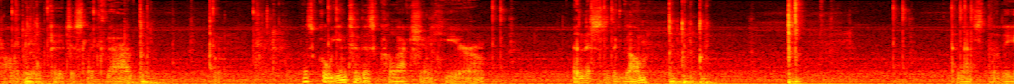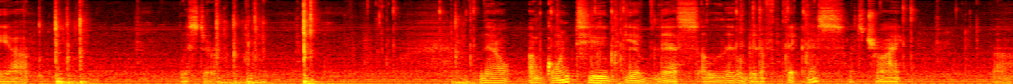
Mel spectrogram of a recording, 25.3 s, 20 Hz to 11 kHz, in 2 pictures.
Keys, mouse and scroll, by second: 0.4 alt+a, 0.6 middle click, 1.8 ctrl+s, 2.4-2.7 scroll down 1, 2.7 middle click, 4.1 click, 4.5-4.9 scroll down 4, 5.2-5.7 scroll down 7, 6.2 click, 7.4 click, 7.6 click, 11.1 click, 11.9 click, 12.1 click, 17.6 middle click, 18.4 alt+a, 18.6 middle click, 20.1 shift+middle click, 20.5 middle click, 22.1 click, 22.5 middle click, 24.0 click.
